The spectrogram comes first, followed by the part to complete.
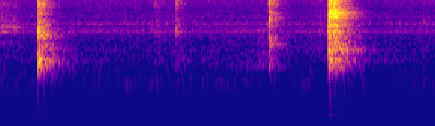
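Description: A few sharp clicks and snaps as the speed-loader pouch on a police duty belt is handled, the loudest near the end.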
